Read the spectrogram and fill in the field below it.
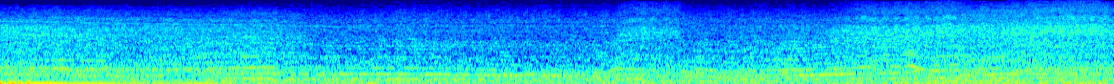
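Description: A racing car engine whines steadily at high revs, shifting pitch as the car takes corners.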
